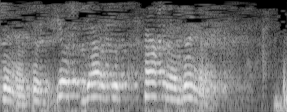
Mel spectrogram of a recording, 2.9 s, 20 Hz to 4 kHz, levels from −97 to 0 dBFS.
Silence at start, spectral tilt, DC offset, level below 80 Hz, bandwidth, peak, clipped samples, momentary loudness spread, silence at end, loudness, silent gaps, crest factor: 0 s; -11.5 dB/octave; under 0.1%; -42 dBFS; 4 kHz; 0 dBFS; under 0.1%; 13 LU; 0 s; -14 LUFS; none; 14 dB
